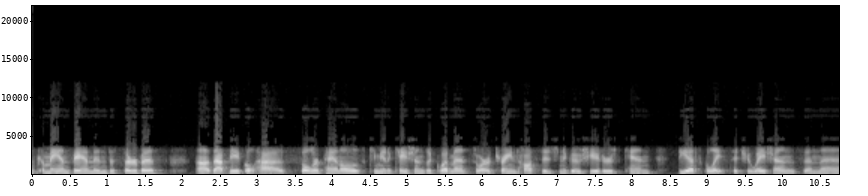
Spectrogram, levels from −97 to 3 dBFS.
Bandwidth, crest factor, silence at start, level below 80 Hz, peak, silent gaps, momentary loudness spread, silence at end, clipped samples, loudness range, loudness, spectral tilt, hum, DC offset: 5.6 kHz; 18 dB; 0 s; -68 dBFS; -2 dBFS; none; 9 LU; 0 s; under 0.1%; 4 LU; -20 LUFS; -6.5 dB/octave; none; under 0.1%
